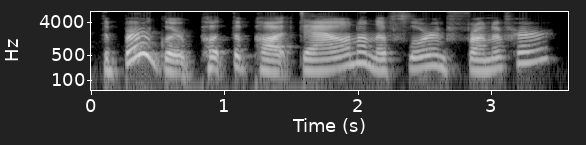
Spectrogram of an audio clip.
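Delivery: lively read-aloud for the class; story narration. A narrator's reading. Teacher reading a picture book to her students, animated storytelling.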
